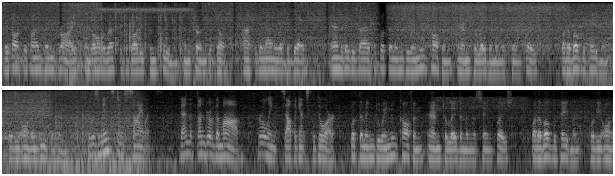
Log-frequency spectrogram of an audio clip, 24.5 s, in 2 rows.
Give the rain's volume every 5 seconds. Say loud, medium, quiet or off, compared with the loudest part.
loud, loud, loud, quiet, quiet.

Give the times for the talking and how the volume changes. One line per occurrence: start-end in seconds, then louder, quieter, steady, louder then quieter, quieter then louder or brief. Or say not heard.
0.0-24.4 steady.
